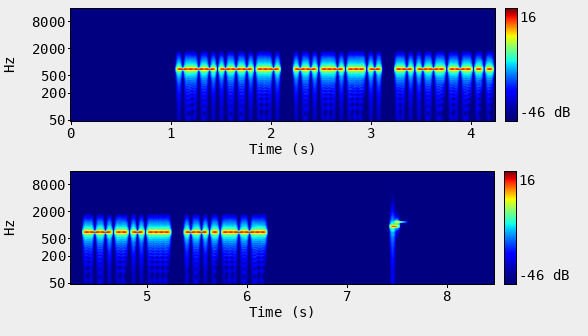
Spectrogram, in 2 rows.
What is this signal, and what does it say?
Morse code, heard as a keyed tone, about 44 wpm, 700 Hz. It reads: YOU MUST AGREE WITH ME?
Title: Sentences from Top 1100 Words 45wpm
